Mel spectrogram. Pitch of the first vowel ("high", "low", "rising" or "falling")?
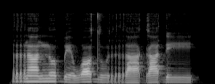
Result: high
